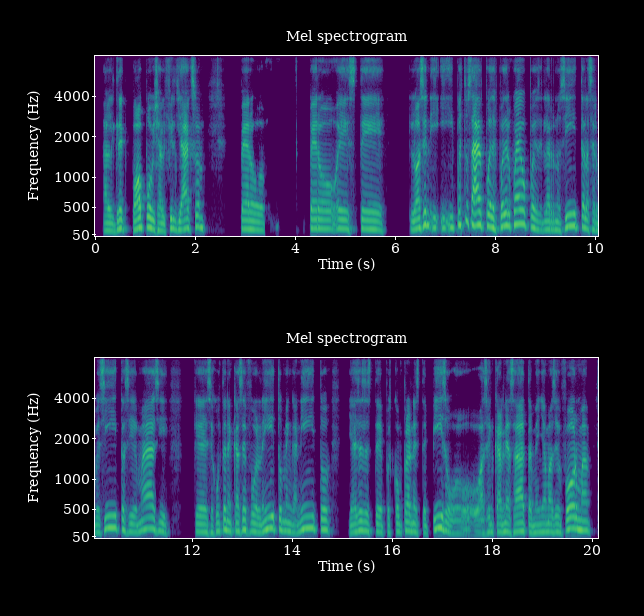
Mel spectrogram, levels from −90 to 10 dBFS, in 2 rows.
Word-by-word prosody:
al 120 -2 -2
Greg 145 +1 +1
Popovich, 160 -1 +3
al 120 -2 -2
Phil 155 0 0
Jackson, 155 +4 +1 0.7
pero 135 -4 0 0.9
pero, 150 -1 -1
este, 140 -3 0 0.4
lo 135 +2 -1
hacen. 205 +6 +5
Y 165 - -4
y 160 +2 -4
y 165 - 0
pues 210 +5 -1
tú 275 - -3
sabes, 210 -2 +9
pues, 190 -3 +3
después 160 +5 +1
del 200 -1 +4
juego, 225 -1 +2
pues, 145 -8 -2
la 135 +1 -3
reunioncita, 170 +8 -1
las 145 -5 0
cervecitas, 165 - -1
y 135 - -5
demás, 165 +5 0
y 130 -4 -5 0.5
que 130 -2 -2
se 120 - -2
juntan 140 +6 -2
en 140 - -2
casa 140 +2 -1
de - - +1
fulanito, 160 +7 -1
menganito, 165 +5 -2 0.3
y 120 - -8
a 125 - -4
veces, 150 +4 0
este, 135 -3 -4
pues, 120 -2 -11
compran 135 +2 -3
este 125 -2 -5
piso, 170 - +1
o 105 -3 -8
o - - -4
hacen 120 +4 -4
carne 130 +2 -1
asada, 135 +3 +2
también 120 -1 -4
ya 130 0 -3
más 130 -1 -3
en 125 -2 -4
forma. 165 - +2
145 Hz, 165 wpm, -21 LUFS, 130-165 Hz, 0.9 s, sabes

